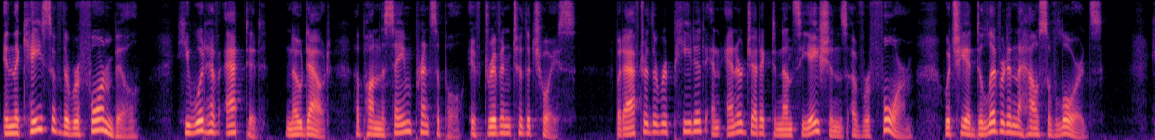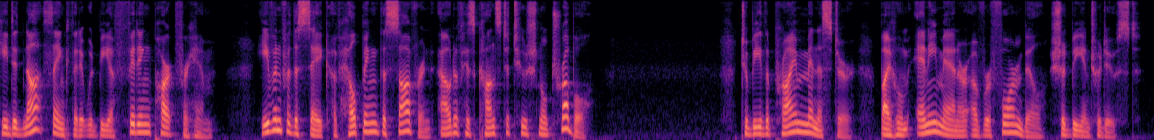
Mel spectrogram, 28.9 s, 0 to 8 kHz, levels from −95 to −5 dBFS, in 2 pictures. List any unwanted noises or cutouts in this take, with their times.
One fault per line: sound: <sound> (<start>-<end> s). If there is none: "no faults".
no faults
